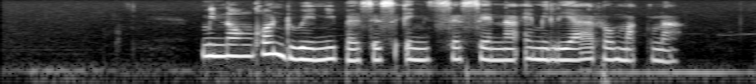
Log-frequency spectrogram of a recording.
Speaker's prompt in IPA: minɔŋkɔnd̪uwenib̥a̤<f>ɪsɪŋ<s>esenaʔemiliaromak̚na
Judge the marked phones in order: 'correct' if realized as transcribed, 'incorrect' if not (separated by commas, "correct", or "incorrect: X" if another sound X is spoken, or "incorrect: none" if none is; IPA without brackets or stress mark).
incorrect: s, correct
